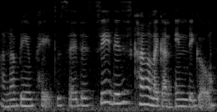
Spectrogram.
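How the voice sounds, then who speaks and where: Somewhat breathy and at medium pitch, a woman with a non-native accent speaks at a moderate pace. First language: not English. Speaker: art YouTuber and online art teacher. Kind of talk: casual product review while swatching paints. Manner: casual, meandering with fillers.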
